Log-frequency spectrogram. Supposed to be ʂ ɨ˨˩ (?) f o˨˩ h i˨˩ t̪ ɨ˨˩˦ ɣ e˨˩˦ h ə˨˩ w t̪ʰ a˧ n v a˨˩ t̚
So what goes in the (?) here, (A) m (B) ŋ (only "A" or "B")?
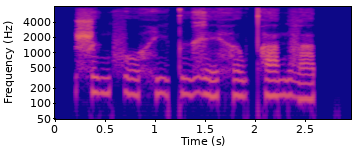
B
